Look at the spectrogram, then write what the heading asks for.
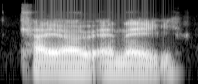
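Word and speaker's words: Koné: It's Kone.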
